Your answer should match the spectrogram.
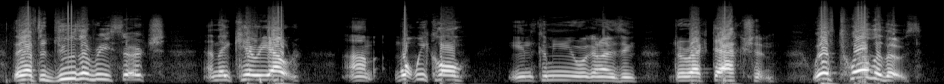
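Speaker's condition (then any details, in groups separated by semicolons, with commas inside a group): Cerebral palsy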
